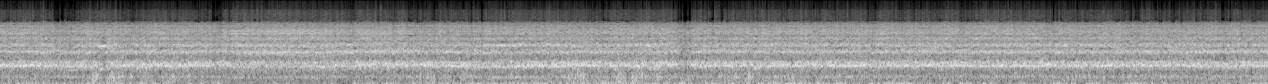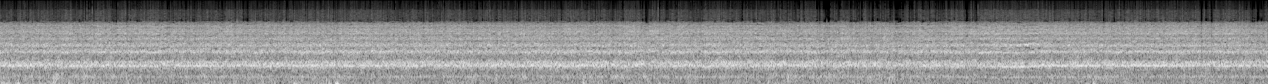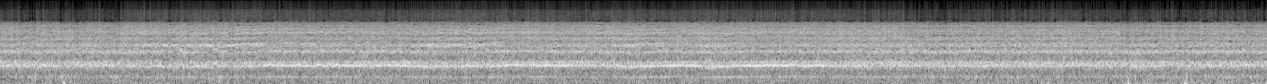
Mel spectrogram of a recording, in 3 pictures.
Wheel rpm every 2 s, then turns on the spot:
230, 220, 220, 230, 230, 230, 230, 230, 230, 240, 240, 230, 230, 230, 230, 230, 230, 230, 230.
none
